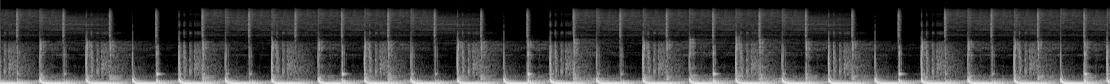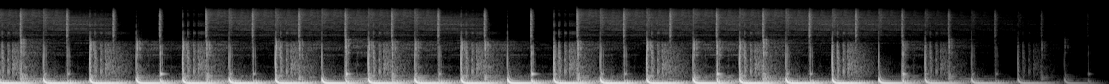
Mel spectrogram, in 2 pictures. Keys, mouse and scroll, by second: 0.7 alt+click, 1.2 alt+middle click, 2.1 alt+click, 4.4 alt+click, 5.4-5.8 alt+scroll down 2, 5.8 scroll up 1, 5.9-6.5 alt+scroll down 1, 6.5 alt+scroll up 1, 6.5 alt+scroll down 1, 6.6 scroll up 1, 6.8-7.2 scroll down 1, 7.3 alt+click, 7.9 scroll up 1, 8.2 scroll down 1, 8.6-9.3 alt+scroll up 1, 10.9 alt+middle click, 11.5 alt+click, 12.1 alt+middle click.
